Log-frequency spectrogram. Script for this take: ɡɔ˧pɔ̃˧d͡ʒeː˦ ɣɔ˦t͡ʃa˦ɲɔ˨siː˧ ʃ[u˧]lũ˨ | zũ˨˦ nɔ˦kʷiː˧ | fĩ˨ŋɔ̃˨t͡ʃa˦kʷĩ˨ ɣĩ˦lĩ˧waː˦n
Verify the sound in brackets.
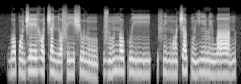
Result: correct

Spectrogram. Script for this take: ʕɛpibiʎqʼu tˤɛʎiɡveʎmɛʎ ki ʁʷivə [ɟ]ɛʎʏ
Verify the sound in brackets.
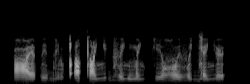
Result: correct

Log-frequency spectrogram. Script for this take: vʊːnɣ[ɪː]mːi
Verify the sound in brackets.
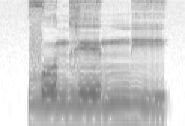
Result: correct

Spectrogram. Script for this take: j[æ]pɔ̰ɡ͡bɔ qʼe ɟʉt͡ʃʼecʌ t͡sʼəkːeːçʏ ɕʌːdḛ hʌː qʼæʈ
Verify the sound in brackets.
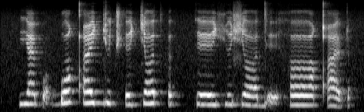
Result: correct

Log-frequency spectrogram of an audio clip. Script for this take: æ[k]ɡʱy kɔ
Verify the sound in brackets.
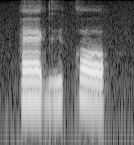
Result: incorrect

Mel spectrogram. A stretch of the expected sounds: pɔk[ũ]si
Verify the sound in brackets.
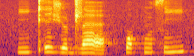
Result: correct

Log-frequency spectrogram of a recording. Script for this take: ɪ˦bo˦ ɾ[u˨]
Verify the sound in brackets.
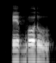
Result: correct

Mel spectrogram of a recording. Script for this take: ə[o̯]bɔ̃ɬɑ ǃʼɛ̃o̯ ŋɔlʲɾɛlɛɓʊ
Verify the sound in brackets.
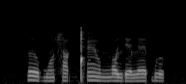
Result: correct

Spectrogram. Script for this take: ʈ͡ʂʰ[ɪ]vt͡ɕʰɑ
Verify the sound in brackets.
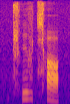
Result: correct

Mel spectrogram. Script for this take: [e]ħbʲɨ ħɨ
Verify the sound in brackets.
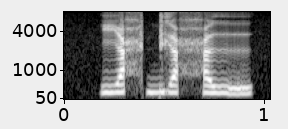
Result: incorrect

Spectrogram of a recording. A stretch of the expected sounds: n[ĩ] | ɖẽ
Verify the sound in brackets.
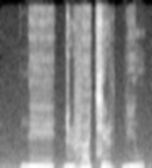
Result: incorrect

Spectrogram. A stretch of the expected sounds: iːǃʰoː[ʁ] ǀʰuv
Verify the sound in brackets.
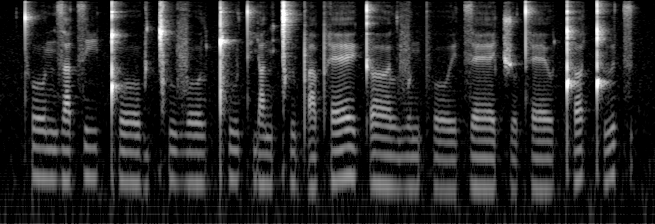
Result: incorrect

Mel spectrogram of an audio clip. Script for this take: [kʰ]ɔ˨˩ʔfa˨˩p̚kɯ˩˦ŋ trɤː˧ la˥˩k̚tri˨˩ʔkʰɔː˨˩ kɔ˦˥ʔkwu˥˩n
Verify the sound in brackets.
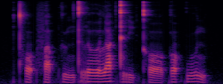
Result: incorrect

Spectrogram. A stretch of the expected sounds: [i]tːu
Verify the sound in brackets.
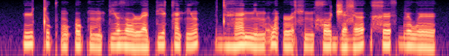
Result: incorrect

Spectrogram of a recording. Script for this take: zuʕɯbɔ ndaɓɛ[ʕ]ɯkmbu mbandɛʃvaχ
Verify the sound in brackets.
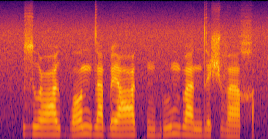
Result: correct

